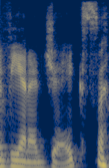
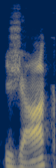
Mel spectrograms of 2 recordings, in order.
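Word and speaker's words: Vienna Jaques: I say Vienna Jakes, but I believe that Jacques or Jax is also acceptable.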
